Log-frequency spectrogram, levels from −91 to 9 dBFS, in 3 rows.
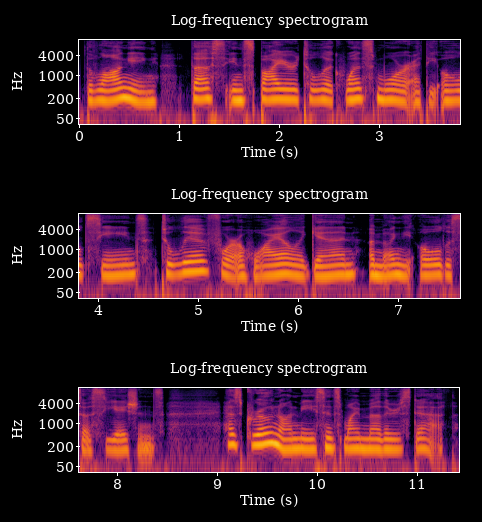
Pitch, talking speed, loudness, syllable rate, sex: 180 Hz, 160 wpm, -19 LUFS, 4.3 syllables/s, female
